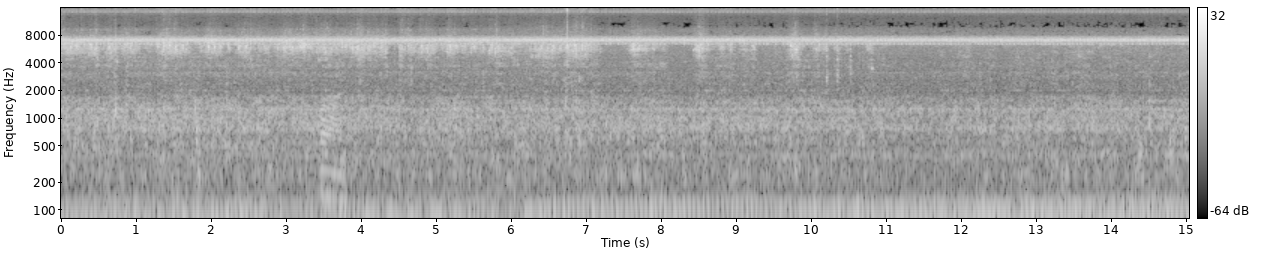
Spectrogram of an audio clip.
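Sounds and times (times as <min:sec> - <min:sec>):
background hiss: 0:00.0 - 0:15.0
insects droning: 0:00.0 - 0:15.0.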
